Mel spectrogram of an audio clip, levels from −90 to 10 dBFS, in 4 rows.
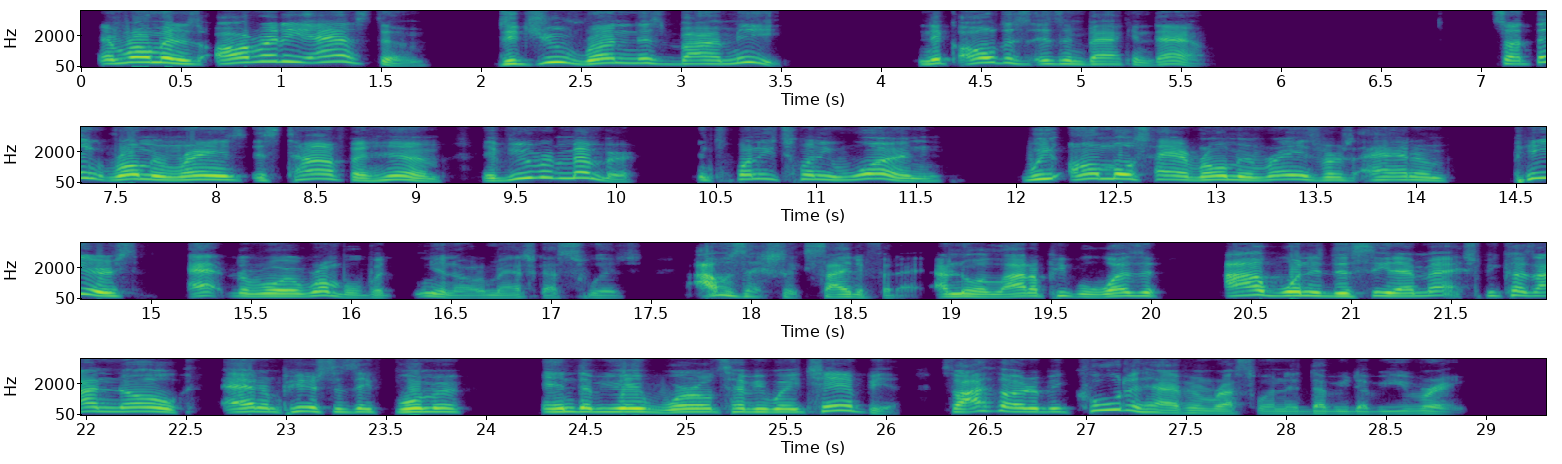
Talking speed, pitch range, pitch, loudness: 195 wpm, 160-220 Hz, 185 Hz, -16 LUFS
